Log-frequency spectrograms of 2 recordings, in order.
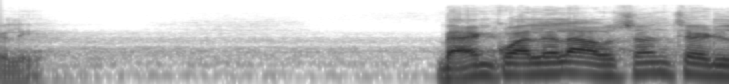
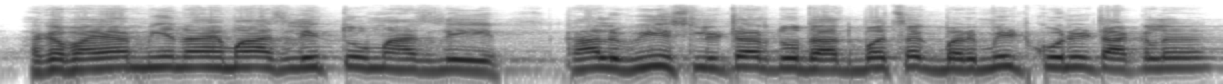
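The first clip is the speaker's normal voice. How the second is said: higher, shrilling woman's counter-accusation; Dhabi accusing; 7 semitones higher than usual. A narrator's reading. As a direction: throw it back at her. (आरोप करणारी ढबी)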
